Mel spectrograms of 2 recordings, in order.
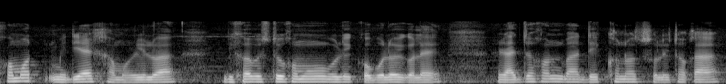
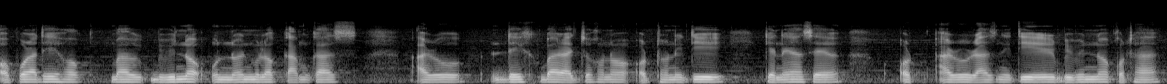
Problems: background sounds at intervals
